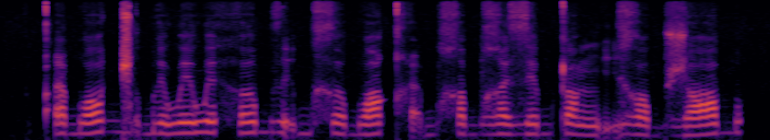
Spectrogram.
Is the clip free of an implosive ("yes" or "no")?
yes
